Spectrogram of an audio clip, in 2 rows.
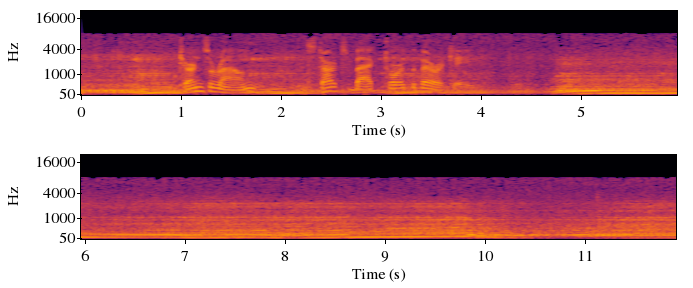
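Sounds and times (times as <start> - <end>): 
car driving and approaching: 0.0 - 11.9
speech: 1.0 - 5.0.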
